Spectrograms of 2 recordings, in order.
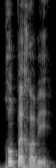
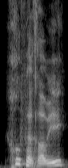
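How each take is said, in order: First: Said in the usual way. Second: خوب بخوابی thrown back higher, rising, scornful; bitter, rising echo of "sleep well"; mocking echo. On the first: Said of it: "شب بخیر عزیزم". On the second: A narrator's reading. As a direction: repeat his words back in disbelief.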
